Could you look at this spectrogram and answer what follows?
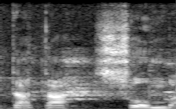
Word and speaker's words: Tata Somba: Comme le français ne peut pas prononcer comme nous, Ouais. il dit Tatama Tienta, il a dit Tata Somba.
